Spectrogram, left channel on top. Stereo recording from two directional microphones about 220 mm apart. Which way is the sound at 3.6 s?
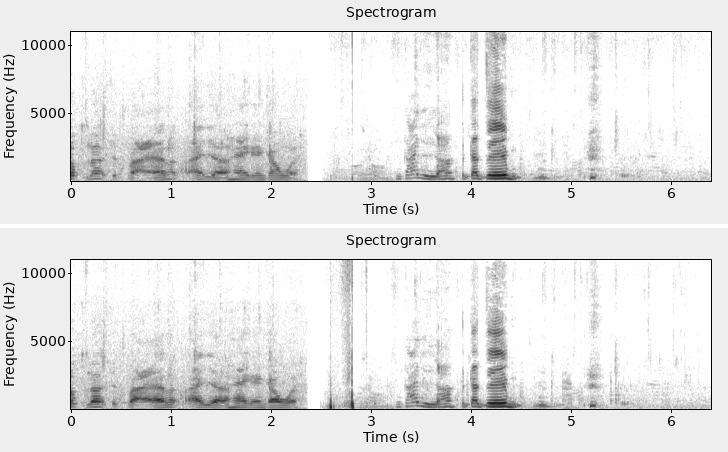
5° left (ahead or behind).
